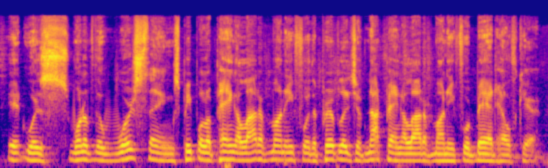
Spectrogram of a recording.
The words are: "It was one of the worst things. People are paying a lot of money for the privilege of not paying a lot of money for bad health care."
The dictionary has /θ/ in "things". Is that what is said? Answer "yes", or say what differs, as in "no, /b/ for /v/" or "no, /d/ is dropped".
yes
